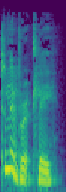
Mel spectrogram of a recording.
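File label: "deliberately", British English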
